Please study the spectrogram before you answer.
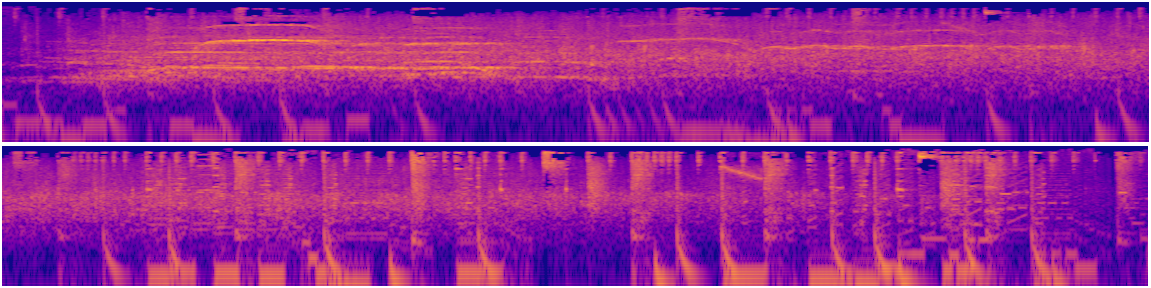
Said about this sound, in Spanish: Desde aquí, Geek les dedicamos un aplauso.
